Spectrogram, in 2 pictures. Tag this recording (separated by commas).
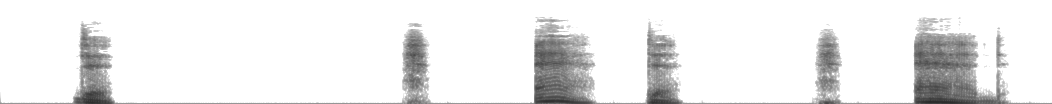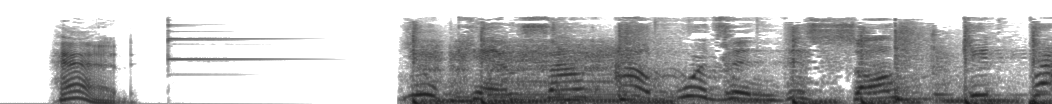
Music, Speech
